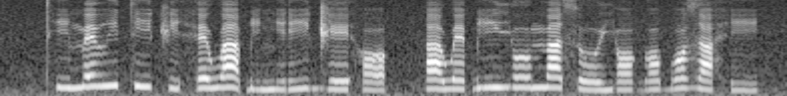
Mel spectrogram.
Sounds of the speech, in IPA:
tʰi˨mɛ˦βi˦ ti˦ t͡ʃi˨hɛ˦ wa˦˨ɓi˨ ŋi˨ɾiː˦ d͡ʒeː˨hɔ˨ | a˨wɛ˨ ɓiː˦joː˦ma˦ soː˨jɔ˨ ɡɔ˨bɔ˦za˨ hi˨

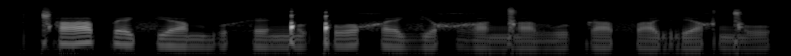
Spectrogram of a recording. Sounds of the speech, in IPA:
ǁa pɛsʲambʊ hɛŋ͡ǃʊǃoχɛ zʲʊχʁa ŋ͡ǀavʊka farʲaχŋ͡ǀo

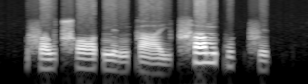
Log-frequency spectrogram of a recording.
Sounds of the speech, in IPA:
fɐ˧wt͡sʰɔː˧t̚n̪ɪ˨ŋkaː˨˩j t͡sʰɐ˥mkʷɪ˧k̚ fɪ˨k̚

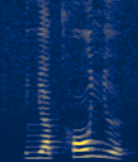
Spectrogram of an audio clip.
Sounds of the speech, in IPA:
ʎat̪ʰɔɲɘ

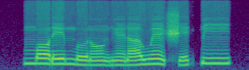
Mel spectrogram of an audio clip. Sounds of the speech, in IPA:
mɔ˧ɾe˧ mo˨ɾɔ̃˨ɡɛ̃˨ ɾa˨˦wɛ̃˦˨ ʃe˨˦k͡pĩ˦

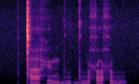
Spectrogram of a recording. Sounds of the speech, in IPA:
ǀahø mbu ɡuħoħu

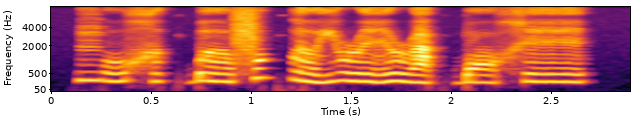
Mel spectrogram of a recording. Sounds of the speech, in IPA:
ŋo˨˩˦xə˨˩k̚ ɓəː˨˩fə˦˥k̚ lə˨˩˦jɹe˨˩˦ɹa˨˩k̚ɓɔ˨˩ xe˧

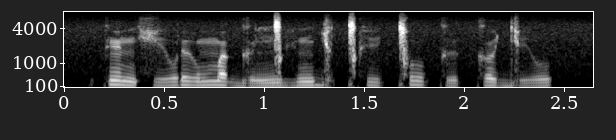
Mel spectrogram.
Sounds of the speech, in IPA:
kẽ˥˨nçi˨˦u̯ɾɨ˨˦u̯mɐ˥˨ ɡʉ˩ŋ͡ǀi̤˨˦n ɟɵ˩ǀʰi˧˩ǀu˥˨kɨ˩˧˩ kɵ˥˨ɟi˨˦u̯

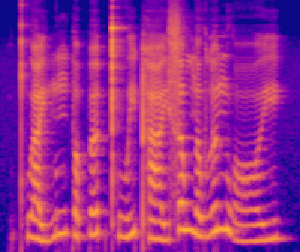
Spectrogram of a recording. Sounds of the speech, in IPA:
kʷʰaː˨˩jn̪ʊ˧ŋ pɐ˨˥p̚œː˨˥t̚pʰuː˨˥j pʰaː˨jsɐ˥wŋɐ˧wlɵ˥n wɔː˨˧j

